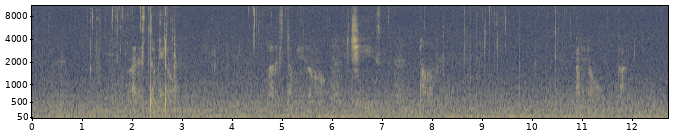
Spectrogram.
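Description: Lettuce and a burger bun crinkle and squish up close.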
